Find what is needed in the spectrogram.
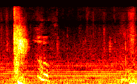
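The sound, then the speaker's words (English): A punch lands in a fight: one sharp, heavy smack near the start, followed by softer, quieter sounds. “One of the men punches Joe.”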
